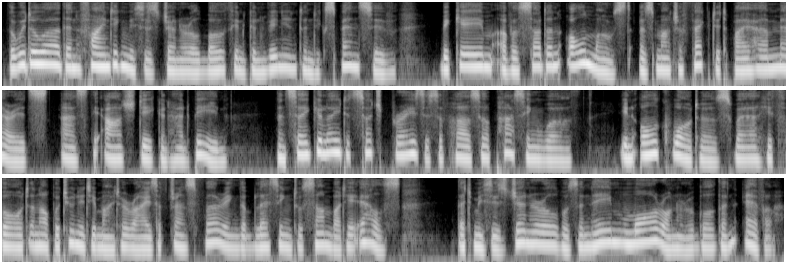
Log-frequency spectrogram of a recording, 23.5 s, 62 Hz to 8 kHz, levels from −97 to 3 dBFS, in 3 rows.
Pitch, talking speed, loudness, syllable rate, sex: 160 Hz, 155 wpm, -18 LUFS, 5.1 syllables/s, female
